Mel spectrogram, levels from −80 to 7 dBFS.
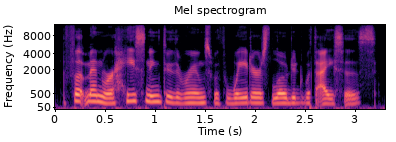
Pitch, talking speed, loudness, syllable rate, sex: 180 Hz, 220 wpm, -18 LUFS, 6.1 syllables/s, female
